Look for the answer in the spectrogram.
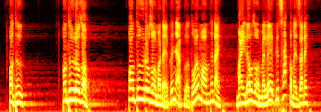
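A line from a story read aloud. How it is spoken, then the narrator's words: Angry yell. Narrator (Vietnamese): Ả quát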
